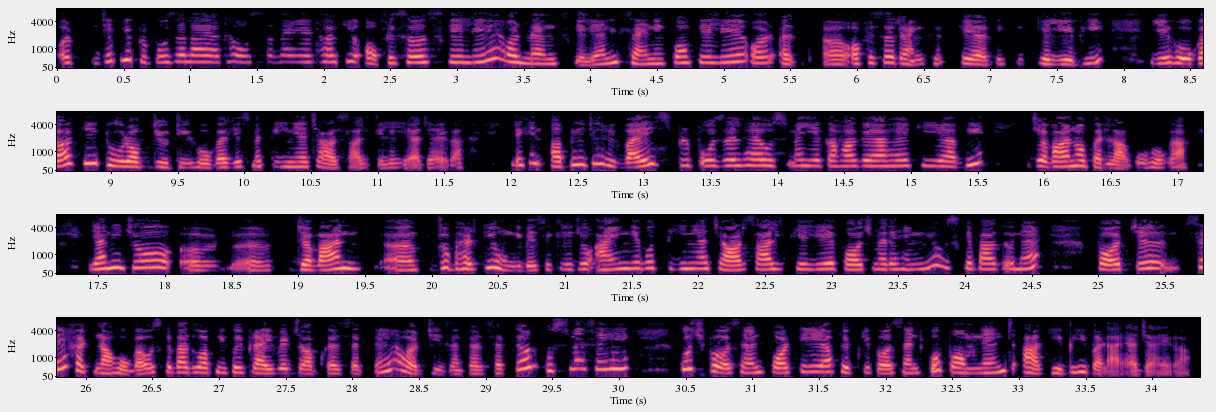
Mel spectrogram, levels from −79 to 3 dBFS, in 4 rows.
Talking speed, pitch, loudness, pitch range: 205 wpm, 275 Hz, -21 LUFS, 235-320 Hz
